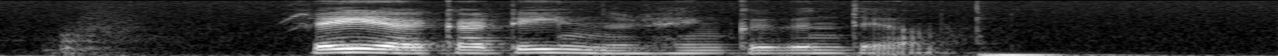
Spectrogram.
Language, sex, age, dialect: Faroese, female, 36-60, Norðurstreymoy/Eysturoy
